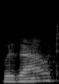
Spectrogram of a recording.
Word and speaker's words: without: say almost always okay so here's an exception without without without yeah so this is one time where you have to say out okay instead of with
